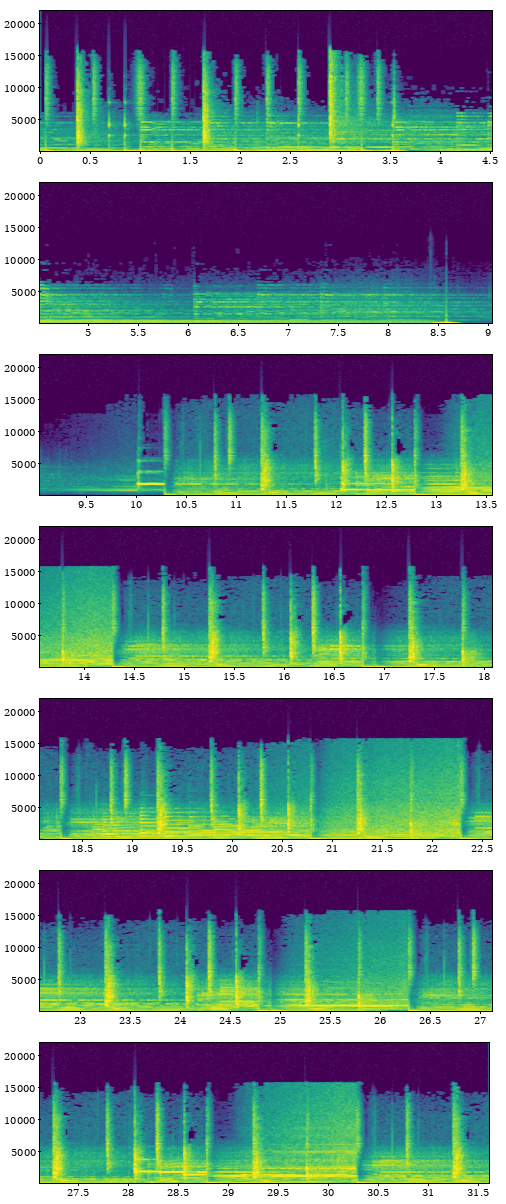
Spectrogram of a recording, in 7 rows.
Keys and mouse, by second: 1.0 ctrl+click, 1.9 ctrl+click, 3.5 ctrl+click, 4.2 ctrl+click, 5.2 ctrl+click, 6.4 ctrl+click, 8.2 alt+click, 9.3 w, 18.6 ctrl+click, 23.4 alt+click, 26.1 shift+click, 28.4 alt+click, 28.8 shift+click.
